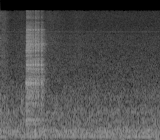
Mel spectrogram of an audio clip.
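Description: A gaming chair creaking once, briefly, as a person settles back in it.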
